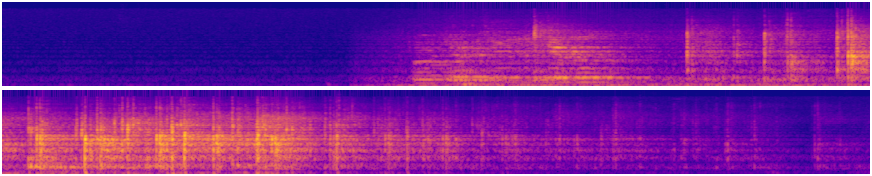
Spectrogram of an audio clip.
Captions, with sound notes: OK. Thank you. [APPLAUSE]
